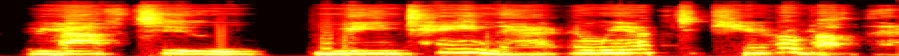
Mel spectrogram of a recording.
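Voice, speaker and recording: Somewhat breathy, a woman speaks with lively intonation at a moderate pace. The sound is dry and close, with no echo. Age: 60s. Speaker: patient sharing health story. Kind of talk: interview testimony.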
